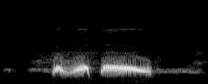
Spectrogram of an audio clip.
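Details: Spotted dove used as a decoy to provoke wild birds, calling in a gruff 'thổ' style voice. A single clear phrase: a quick double note, a brief pause, then one long, level, hoarse coo. Soft low humming tones sit around it.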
